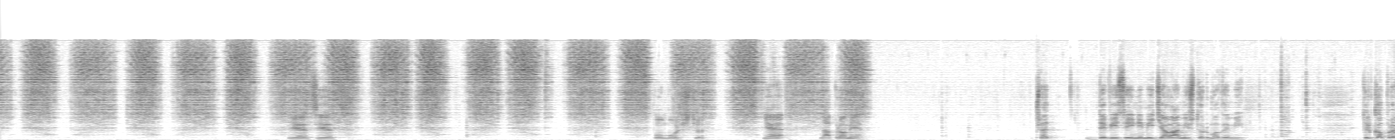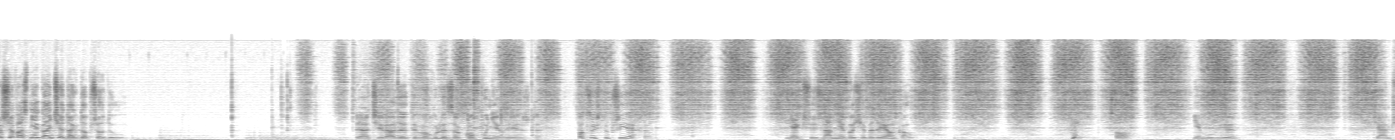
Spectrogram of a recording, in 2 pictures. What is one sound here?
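Spoons scrape and clink against metal bowls.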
